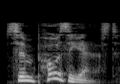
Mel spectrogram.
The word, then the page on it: symposiast: British English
